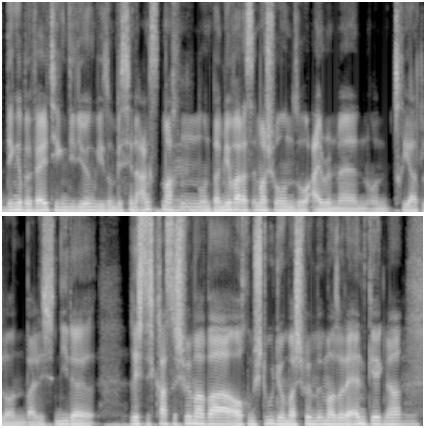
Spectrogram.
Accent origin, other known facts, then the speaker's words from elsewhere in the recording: Aachen, North Rhine-Westphalia, Germany; komme aus der wunderschönen Kaiserstadt aus Aachen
